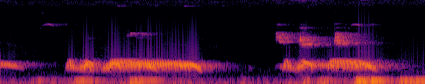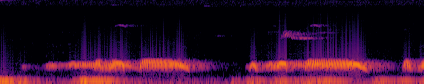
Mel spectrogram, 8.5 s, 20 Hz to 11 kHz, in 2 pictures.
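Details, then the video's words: A post-moult spotted dove sings belah rotan coos, soft low phrases about every two seconds, while fainter higher bird chirps and low rumbling are heard behind. "Mantap sedotan nya untuk BB sekelas ajaran, Ranking no. 2 BB belah rotan"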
